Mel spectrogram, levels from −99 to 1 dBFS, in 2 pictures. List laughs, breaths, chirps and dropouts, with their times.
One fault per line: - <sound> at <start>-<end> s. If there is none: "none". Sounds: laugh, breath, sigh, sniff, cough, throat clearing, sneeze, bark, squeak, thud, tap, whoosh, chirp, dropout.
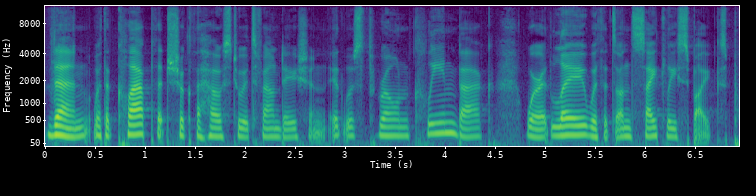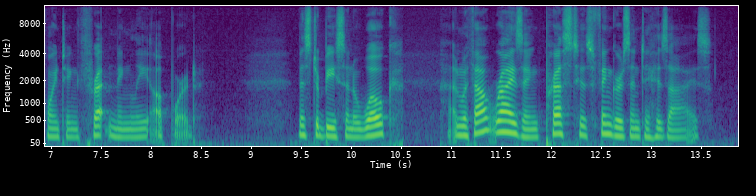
none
